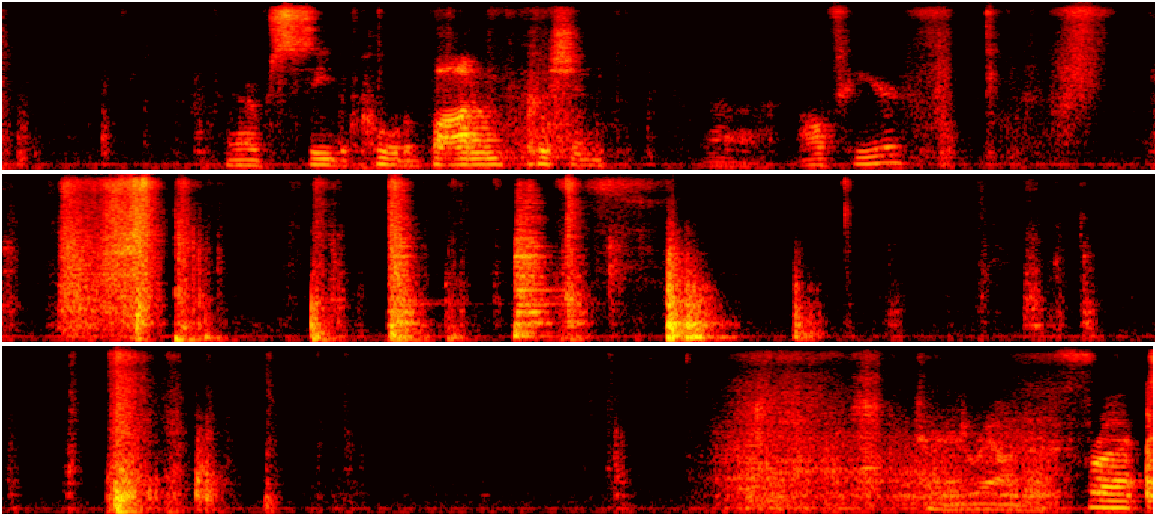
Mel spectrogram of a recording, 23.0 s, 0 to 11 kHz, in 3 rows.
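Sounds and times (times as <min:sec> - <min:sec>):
foam scraping and rubbing: 0:20.0 - 0:22.8.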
